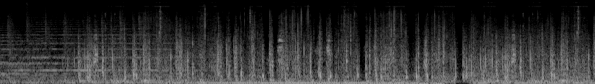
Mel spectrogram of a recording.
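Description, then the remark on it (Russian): Rapid, rhythmic hoofbeats of the centaur Fol galloping at full speed toward a crevice, loud and driving, with a low rumbling underneath and a brief dip near the end. “Сказка, услышанная Фолом в детстве, удвоила его силы, и он во весь опор помчался к расщелине.”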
